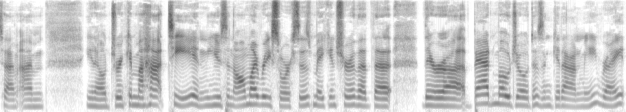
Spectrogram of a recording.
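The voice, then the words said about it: Slightly hoarse, froggy voice. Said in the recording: “I've got a little bit of a frog in my throat.”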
